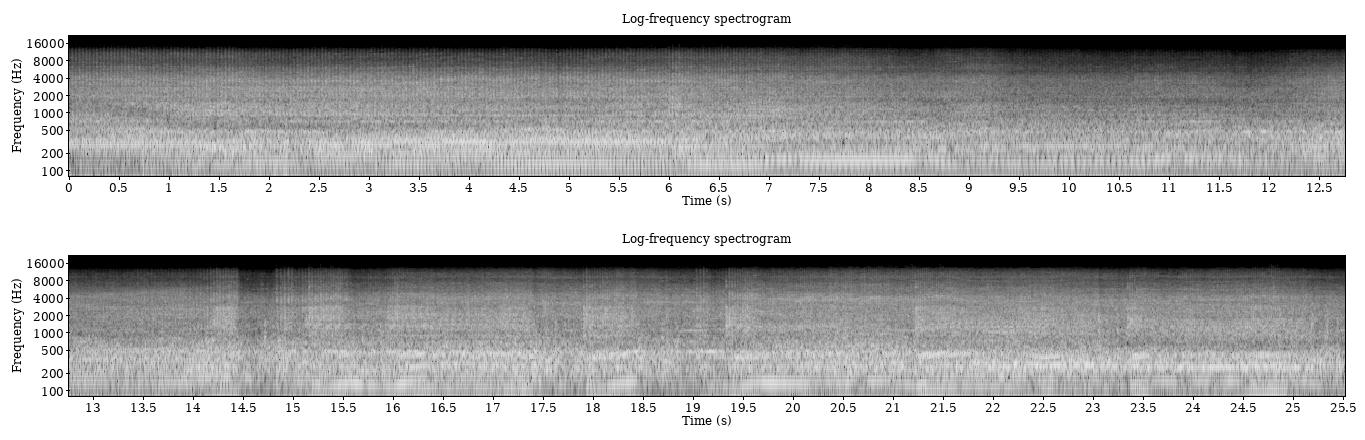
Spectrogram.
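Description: Heavy equipment at a Florida auction yard runs its engine steadily and loudly throughout, with a low sustained rumble. The pitch and load shift as the gears are tried, and the engine stays up close with no talking.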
